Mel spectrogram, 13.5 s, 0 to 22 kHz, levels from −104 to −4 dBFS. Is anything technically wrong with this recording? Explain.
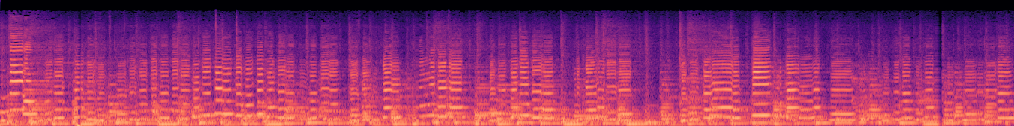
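Yes. The audio has two kinds of network dropout.

Short concealed packet loss occurs at 1.03–1.09 s, 3.53–3.57 s, 5.55–5.59 s, 10.37–10.41 s and 11.41–11.45 s. Each time a small piece of audio failed to arrive: 40 ms in the first case and 20 ms in the others. The decoder patched the hole by extending the preceding sound and then blending back into the real audio. Each patch is heard as a brief smear or wobble. On a spectrogram these spots show as short stretches where the harmonics or noise bands run flat and repeated before the texture resumes.

A burst of packet loss occurs at 12.47–12.57 s, where 80 ms went missing in one run. The receiver continued the last sound across the gap while steadily lowering its level, so a held buzz or a fading hiss replaces the real content. The audio then resumes further on, with that material gone. 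In the waveform this appears as a decaying, repetitive envelope. On a spectrogram it shows as a smeared, static band that dims before normal detail returns.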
